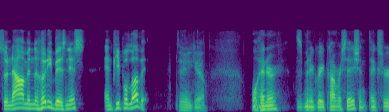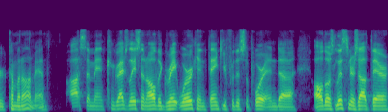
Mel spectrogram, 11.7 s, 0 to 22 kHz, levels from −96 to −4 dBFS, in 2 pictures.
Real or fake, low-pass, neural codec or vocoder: real; 7.2 kHz; none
